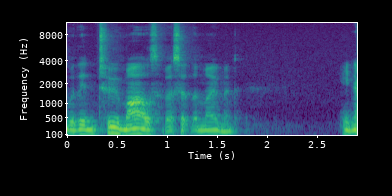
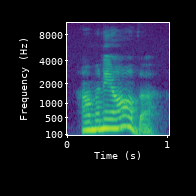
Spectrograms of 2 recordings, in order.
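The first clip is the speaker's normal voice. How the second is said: put-on young Danny, higher, doubtful; boy's voice; 13 semitones higher, 4 dB louder than usual. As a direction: object like a sceptical boy. Danny asks his father.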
